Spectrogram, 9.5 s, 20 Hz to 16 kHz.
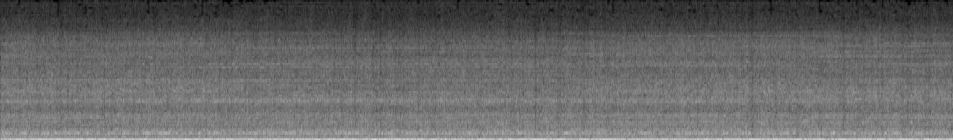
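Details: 1967 Nova with 2002 Camaro LS1 V8, 2010 Camaro fuel pump driven by Fuel On Demand controller at 58 psi, about 50% duty and 4 A at idle; steady even idle with faint constant pump hum, no misses; normal.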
